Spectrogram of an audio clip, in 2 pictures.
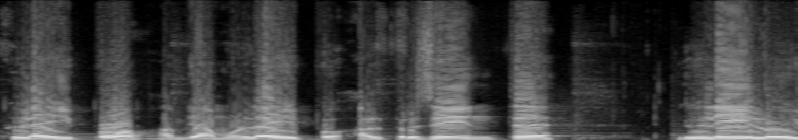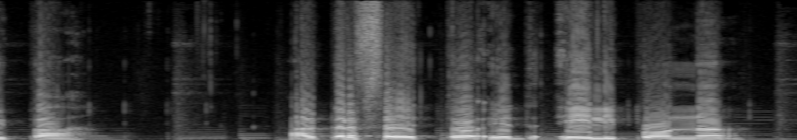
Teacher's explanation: Sono tre tempi diversi. Notiamo che abbiamo ei al presente, oi al perfetto e i all'auristo. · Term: apofonia indoeuropea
